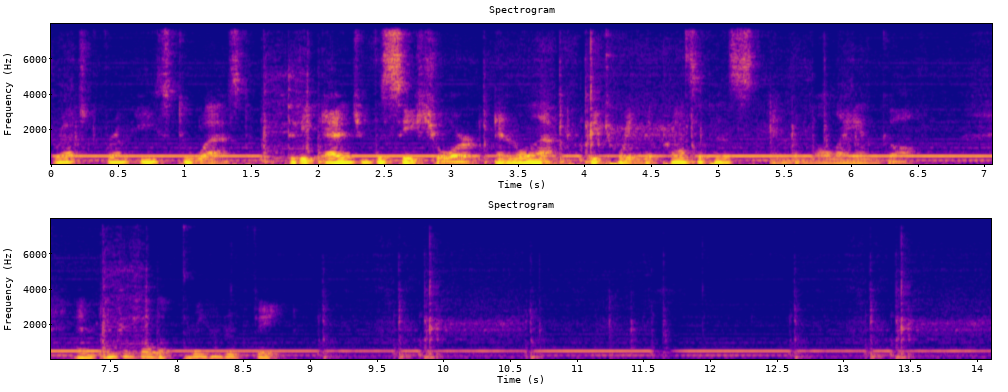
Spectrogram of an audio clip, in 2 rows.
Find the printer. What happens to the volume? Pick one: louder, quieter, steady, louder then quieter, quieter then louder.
quieter.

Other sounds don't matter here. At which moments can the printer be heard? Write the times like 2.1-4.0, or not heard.
0.0-14.0.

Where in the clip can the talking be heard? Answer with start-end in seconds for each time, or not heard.
0.0-8.9.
